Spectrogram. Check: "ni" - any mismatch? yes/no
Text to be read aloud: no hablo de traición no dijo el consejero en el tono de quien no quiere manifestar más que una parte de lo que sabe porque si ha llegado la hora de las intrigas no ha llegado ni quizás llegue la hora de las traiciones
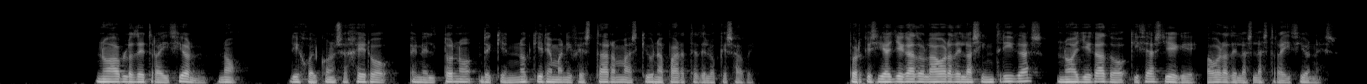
yes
